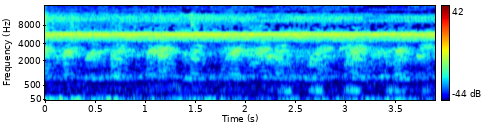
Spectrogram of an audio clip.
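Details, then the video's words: Frog croaking in short, hoarse pulses repeated roughly every third of a second, set against a continuous high-pitched drone and a softer rhythmic chirping layer. "Frog Sounds"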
